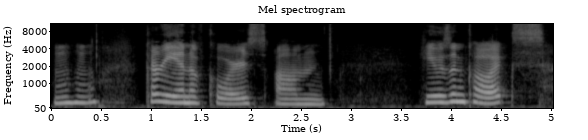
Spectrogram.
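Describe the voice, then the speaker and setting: A woman co-hosting a casual podcast, chatty, laughing often and trailing off into quiet asides. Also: on the high side, very slow, clear, resonant tone. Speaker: podcast co-host. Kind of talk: casual chat.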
